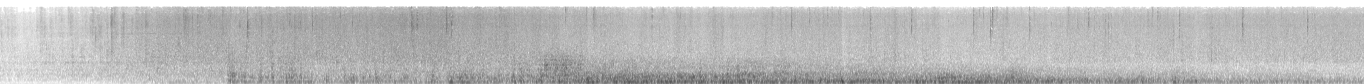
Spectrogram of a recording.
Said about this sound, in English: That drop and the clouds thundering woke me.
